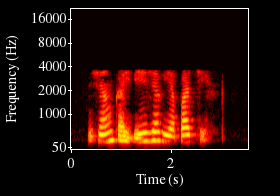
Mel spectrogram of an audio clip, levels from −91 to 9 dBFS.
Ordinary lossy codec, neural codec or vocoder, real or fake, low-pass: MP3, 24 kbps; none; real; 3.6 kHz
